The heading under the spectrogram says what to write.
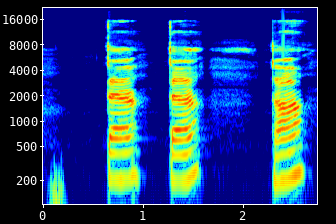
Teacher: تا کو بھی ہر حالت میں باریک پڑھنا ہے، زبر زیر پیش یا جزم ہو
